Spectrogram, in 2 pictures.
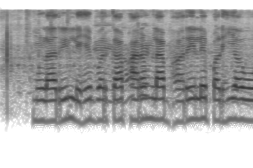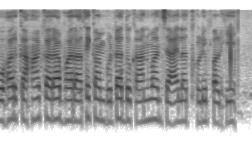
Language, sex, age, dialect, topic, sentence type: Chhattisgarhi, male, 18-24, Eastern, banking, question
